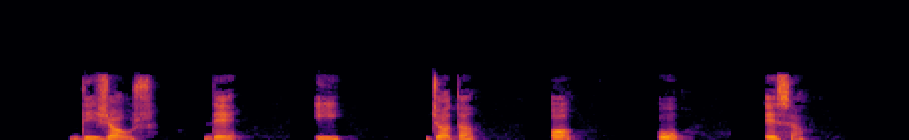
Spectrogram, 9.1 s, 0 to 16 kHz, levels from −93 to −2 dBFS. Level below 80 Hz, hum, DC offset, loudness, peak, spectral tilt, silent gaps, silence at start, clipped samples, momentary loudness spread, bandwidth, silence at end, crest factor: -76 dBFS; none; under 0.1%; -30 LUFS; -12 dBFS; -3.5 dB/octave; 1.88-2.03 s, 2.91-3.14 s, 3.88-4.26 s, 5.23-5.49 s, 6.14-6.56 s, 7.30-7.63 s; 0.7 s; under 0.1%; 17 LU; 8 kHz; 1.05 s; 22 dB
